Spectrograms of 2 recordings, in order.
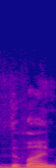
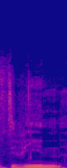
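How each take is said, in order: First: The name is said with an English pronunciation. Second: The name is said with a French pronunciation. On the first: The speaker calls it wrong. "as opposed to Divine" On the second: The speaker calls it right. "pronounced as Divine"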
